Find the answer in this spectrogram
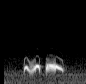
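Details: Decoy spotted dove calling to draw in wild doves: two mellow coos, a short rising-falling note followed by a longer steady one, over quiet background hum.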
